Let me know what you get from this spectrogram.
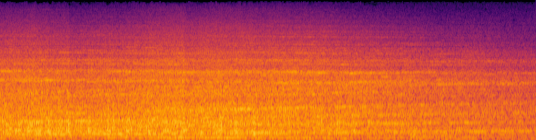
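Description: SEPTA GE Silverliner IV electric multiple-unit train running past on the rails with a steady rumble, fading over the second half as the last car pulls away.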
